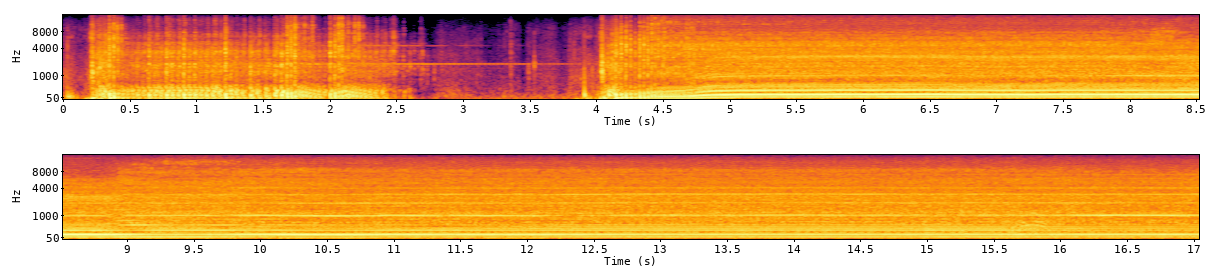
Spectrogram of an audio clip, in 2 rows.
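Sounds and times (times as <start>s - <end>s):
engine sputtering and starting: 0.0s - 12.1s.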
